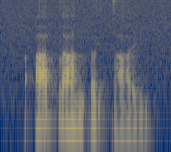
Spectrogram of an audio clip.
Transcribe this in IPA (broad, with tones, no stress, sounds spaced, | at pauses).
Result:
ʔ a˦˥ t̚ l a˧ n ʔ ə̰˧˨ j t̪ a˨˩ j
